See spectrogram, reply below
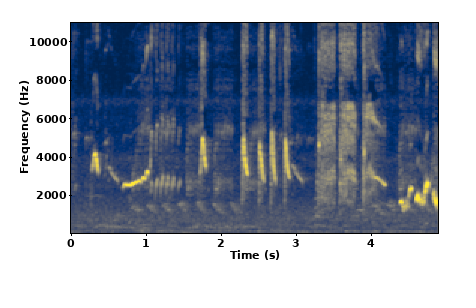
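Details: White-rumped shama master song for training caged birds: a varied mix of clear rising whistles, sharp slurred notes and harsh buzzy bursts, delivered in quick separate phrases.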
